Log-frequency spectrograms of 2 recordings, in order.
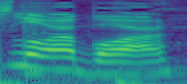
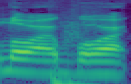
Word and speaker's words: Laura Barr: Hey guys, this is Laura Barr. We're keeping it real with Laura Barr Extended. And my name is spelled L A U R A B A R R.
